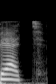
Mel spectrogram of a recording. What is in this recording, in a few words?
"0", Russian Human Voice Tone; LG GX200; Keypad Tones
